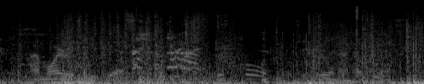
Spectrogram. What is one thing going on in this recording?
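Weapons fire in short bursts in a video game.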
